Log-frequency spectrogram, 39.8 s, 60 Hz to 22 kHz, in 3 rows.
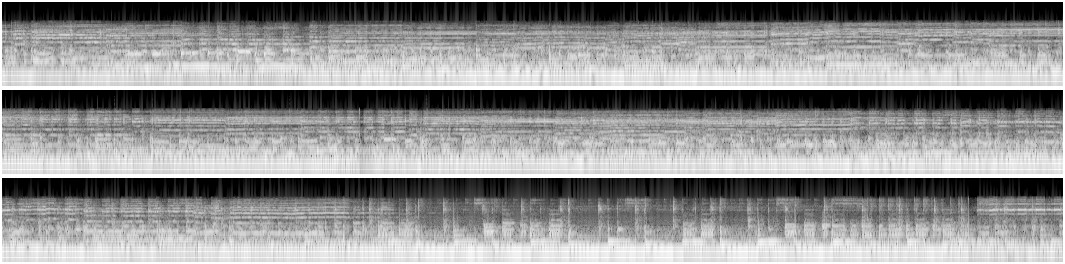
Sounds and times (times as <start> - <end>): Music: 0.0 - 39.7.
